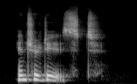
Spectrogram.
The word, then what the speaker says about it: introduced: So the accent is on the third syllable, the last one, introduced. And notice that final D becomes a T because the S is unvoiced and it's kind of a blend, introduced.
